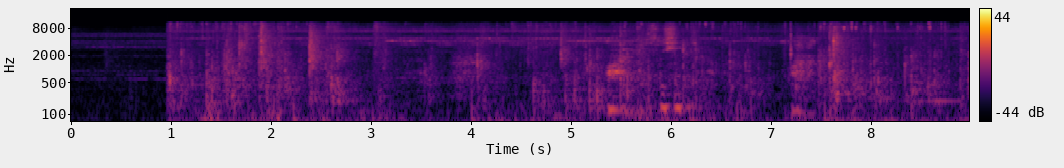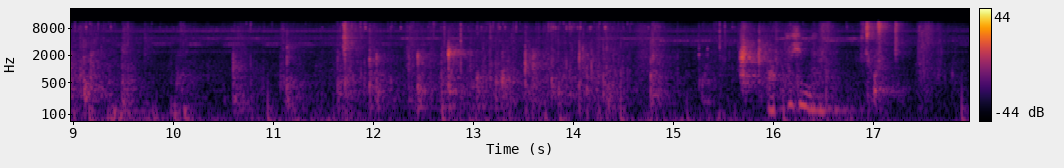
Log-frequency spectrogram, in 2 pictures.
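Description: Footsteps thud slowly down concrete stairs.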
